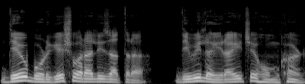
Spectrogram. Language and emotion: Goan Konkani, neutral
